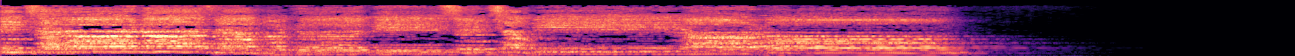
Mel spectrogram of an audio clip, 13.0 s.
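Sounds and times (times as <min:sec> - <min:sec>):
a cappella hymn: 0:00.0 - 0:10.3.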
